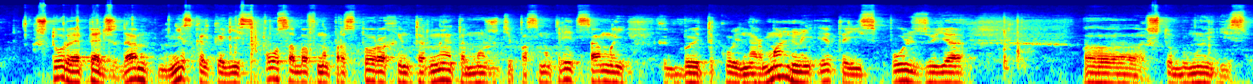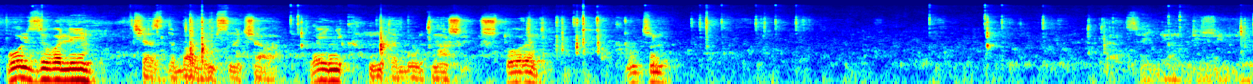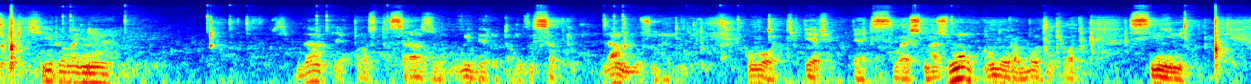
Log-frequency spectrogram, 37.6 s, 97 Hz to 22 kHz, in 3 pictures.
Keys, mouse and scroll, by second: 0.9 shift+middle click, 2.3 KP_1, 3.1 KP_3, 10.2 Tab, 11.9 Tab, 12.8 click, 14.4 shift+a, 16.8 r, 18.9 middle click, 19.7 shift+middle click, 20.2 scroll up 1, 21.9 click, 22.5 middle click, 23.4 Tab, 24.2 click, 25.1 ctrl+z, 25.6 click, 26.3-27.3 drag, 27.4 middle click, 28.2 click, 28.9-31.2 drag, 31.9 Tab, 32.2 middle click, 33.1 KP_Divide, 33.6 KP_Divide, 34.1 middle click, 35.6 KP_1, 36.1 KP_3.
